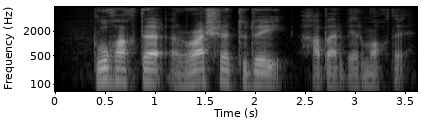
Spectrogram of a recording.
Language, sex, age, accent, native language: Uzbek, male, 18-24, Toshkent viloyati, Uzbek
